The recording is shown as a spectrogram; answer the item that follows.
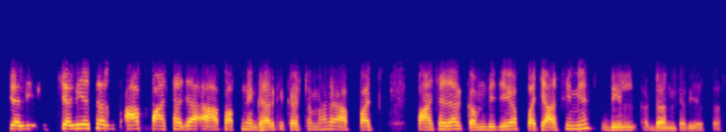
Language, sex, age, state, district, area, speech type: Hindi, male, 45-60, Uttar Pradesh, Sonbhadra, rural, conversation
